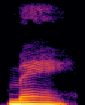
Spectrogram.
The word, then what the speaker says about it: Me: The Sumerians themselves named it the Mi, pronounced May.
